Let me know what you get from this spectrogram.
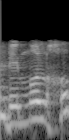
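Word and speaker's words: בְּמָלְכוֹ: Je dis bien Bemolcho parce que le A que vous avez dans le même est en fait un kamaskatan. On a parlé tout à l'heure du kamaskatan dans une syllabe fermée, non accentuée. L'accent est sur le cho. Donc on va dire Bemolcho, lorsqu'il régnait.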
